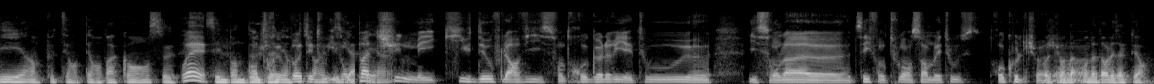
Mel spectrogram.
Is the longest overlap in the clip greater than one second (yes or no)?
yes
